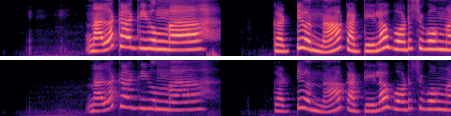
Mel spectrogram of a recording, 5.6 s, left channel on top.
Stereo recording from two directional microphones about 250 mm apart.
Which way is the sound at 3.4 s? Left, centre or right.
Left.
